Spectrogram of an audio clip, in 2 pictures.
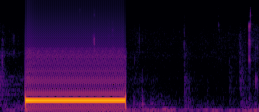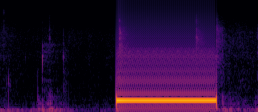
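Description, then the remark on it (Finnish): The ringback tone of an outgoing direct phone call to a very large retailer at a supermarket: two long, steady electronic beeps about a second each, separated by a few seconds of near silence, clear and fairly loud with no talking. “Otetaan erittäin suurelle kauppiaalle niin markettiin suora puhelu.”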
